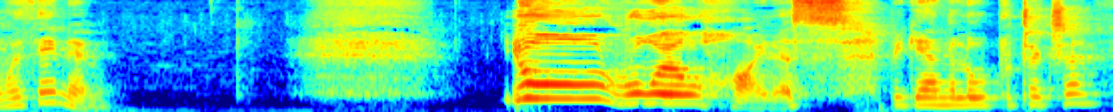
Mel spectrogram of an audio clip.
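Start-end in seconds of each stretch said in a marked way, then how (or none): 2.5-4.3 oily villain. Acted. Villain addresses the prince.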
